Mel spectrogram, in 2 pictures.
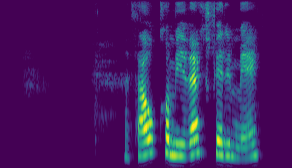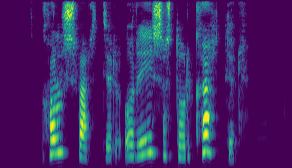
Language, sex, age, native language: Icelandic, female, 40-49, Icelandic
